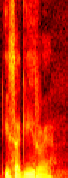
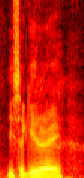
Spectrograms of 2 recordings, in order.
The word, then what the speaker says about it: Izaguirre: Izaguirre. Izaguirre.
